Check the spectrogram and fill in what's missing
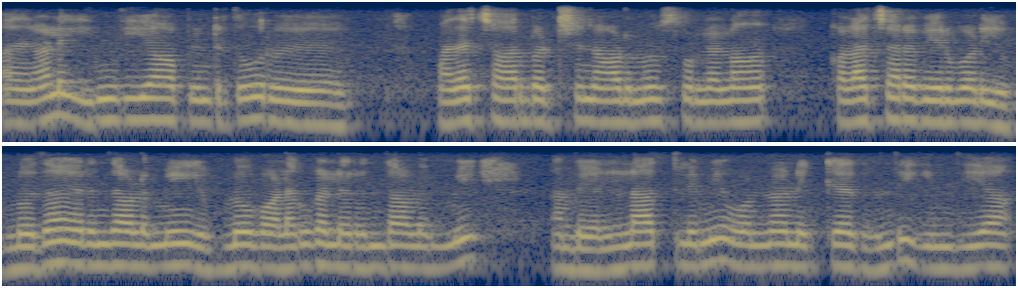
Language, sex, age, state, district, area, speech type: Tamil, female, 18-30, Tamil Nadu, Tiruvannamalai, urban, spontaneous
